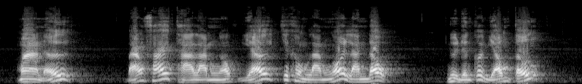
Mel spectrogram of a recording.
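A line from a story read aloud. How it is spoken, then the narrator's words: Angry reply mid-fight. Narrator (Vietnamese): Đồng Bách Nhất Kiếm Tây Môn Tuấn vừa phải đối phó với bốn nam nữ kiếm thủ, vừa giận dữ đáp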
